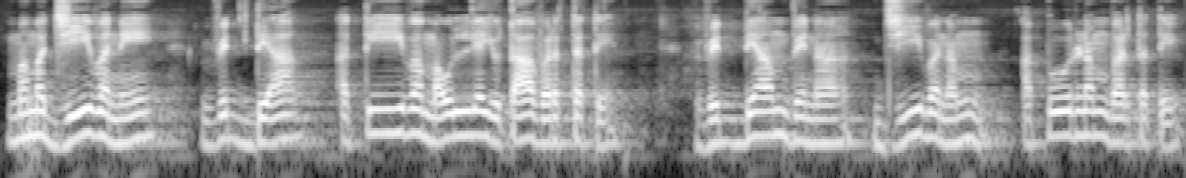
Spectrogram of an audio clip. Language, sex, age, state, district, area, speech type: Sanskrit, male, 18-30, Rajasthan, Jaipur, urban, spontaneous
